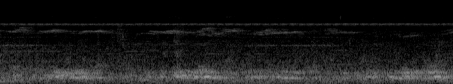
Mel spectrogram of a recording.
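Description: A pair of KTM blood line Teddy pigeons coo softly and repeatedly close by, low rolling calls rising and falling in a steady rhythm over quiet background hiss.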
